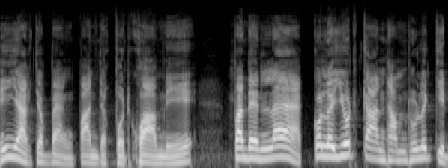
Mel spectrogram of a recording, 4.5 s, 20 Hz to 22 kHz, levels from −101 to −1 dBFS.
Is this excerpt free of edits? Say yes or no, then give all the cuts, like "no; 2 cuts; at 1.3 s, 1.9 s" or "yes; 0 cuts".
no; 1 cut; at 3.0 s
